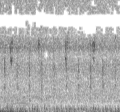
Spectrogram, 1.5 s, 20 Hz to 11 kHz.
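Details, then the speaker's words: Clapped-out 2004 Ford Mustang GT, after coolant reservoir crack repair: rough idle with quick, regular light knocking over exhaust note; sounds like rod knock, unconfirmed. "nasty what sounds like rod knock still persistent let's get on the road can really hear the knock in here"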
